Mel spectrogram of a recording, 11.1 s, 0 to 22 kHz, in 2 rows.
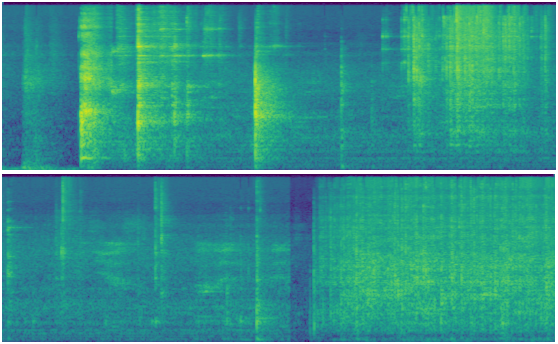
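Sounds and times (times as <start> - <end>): dishes clinking: 0.8 - 3.0.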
